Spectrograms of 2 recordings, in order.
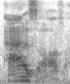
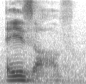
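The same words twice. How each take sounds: First: "Azov" with a short A, AZ-ov; "Azov" as AZ-ov, A as in "jazz"; alternative pronunciation. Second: "Azov" with a long A, AY-zov; "Azov" as AY-zov, opening on "ay"; first pronunciation. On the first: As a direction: say "Azov" starting like "as". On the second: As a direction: say "Azov" starting like the letter A. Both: Shown as a demonstration. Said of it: "not sure how to pronounce it".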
